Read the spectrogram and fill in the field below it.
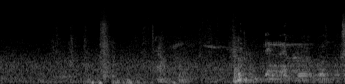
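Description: Metal spit fittings clink against a rod.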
